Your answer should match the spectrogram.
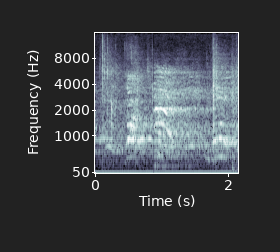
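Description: Badminton court sounds in an indoor hall: shoes squeaking on the court mat about half a second in, and two sharp knocks, one at the start and one near the end.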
